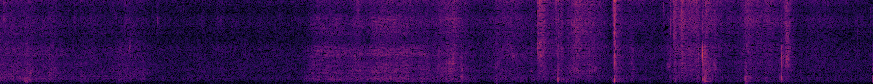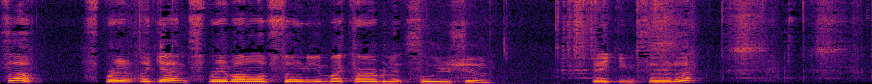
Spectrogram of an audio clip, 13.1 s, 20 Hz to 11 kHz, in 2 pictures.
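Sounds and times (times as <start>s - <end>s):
soft rustle: 0.0s - 1.4s, 2.2s - 6.1s.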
